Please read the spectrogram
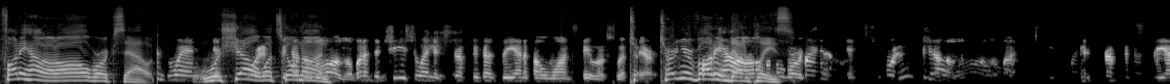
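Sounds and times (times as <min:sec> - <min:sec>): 
speech: 0:00.0 - 0:10.2, 0:10.8 - 0:11.6
thin tinny voice over a phone line: 0:07.1 - 0:08.0
caller's phone line echoing host's voice: 0:07.2 - 0:08.0.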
